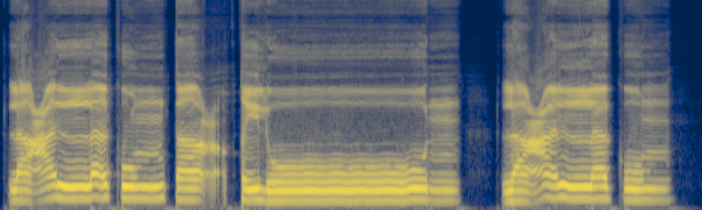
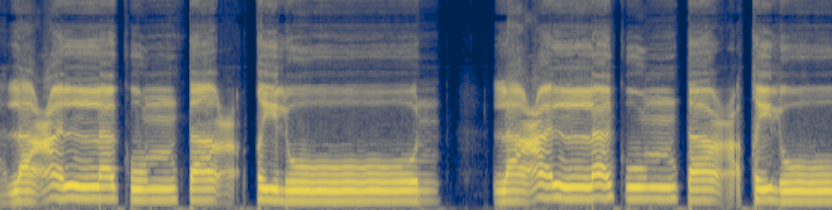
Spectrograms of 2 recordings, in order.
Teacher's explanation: huruf ain sempitkan tengah kerongkong itu.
